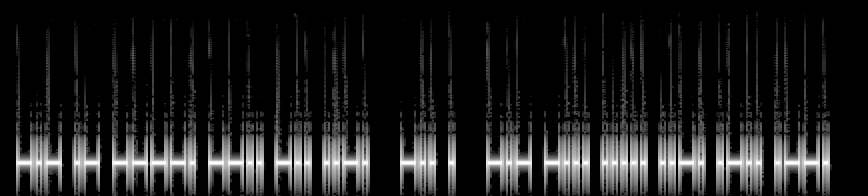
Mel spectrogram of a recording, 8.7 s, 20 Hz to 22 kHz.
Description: Morse code, heard as a keyed tone, about 25 wpm, 700 Hz. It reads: KA9ZDF DE KB5FLP
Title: USA Callsign DE Callsign - 6 Characters - 25wpm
